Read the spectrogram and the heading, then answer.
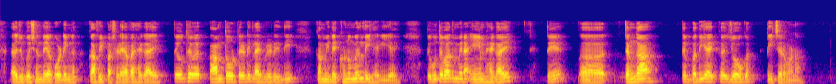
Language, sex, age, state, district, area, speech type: Punjabi, male, 18-30, Punjab, Rupnagar, rural, spontaneous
